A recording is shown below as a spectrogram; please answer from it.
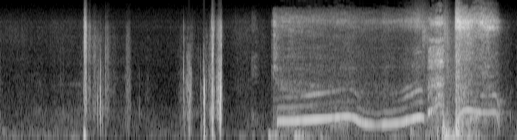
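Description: A person hums one long note through the mouth, dipping in pitch and rising again, after a few knocks from toys being handled. A loud rustle comes near the end.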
